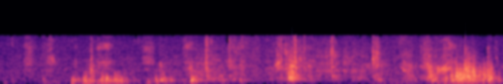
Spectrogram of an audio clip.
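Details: Male Olde English Bulldogge playing at boxing, giving short, low, breathy grunts and huffs in irregular bursts, loudest near the end, with scuffling and thumping from the play.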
